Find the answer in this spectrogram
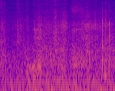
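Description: Faint rustling of a batting-lined cotton fabric pouch being worked by hand as it is turned right side out and smoothed flat.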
